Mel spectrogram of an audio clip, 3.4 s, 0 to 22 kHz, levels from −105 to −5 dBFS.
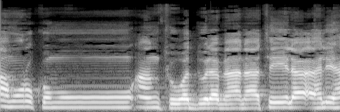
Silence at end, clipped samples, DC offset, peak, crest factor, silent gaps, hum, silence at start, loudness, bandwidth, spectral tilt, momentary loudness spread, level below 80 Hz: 0 s; under 0.1%; under 0.1%; 0 dBFS; 12 dB; none; none; 0 s; -13 LUFS; 9.8 kHz; -6.5 dB/octave; 6 LU; -60 dBFS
